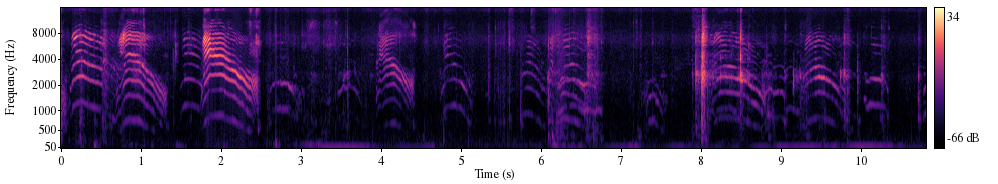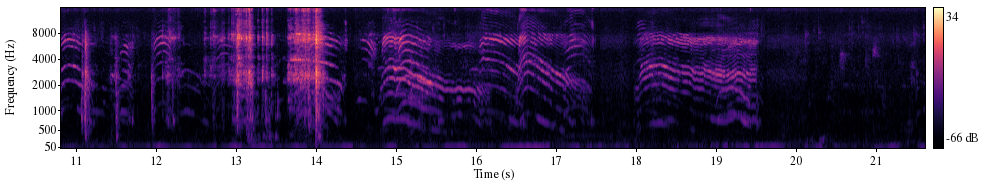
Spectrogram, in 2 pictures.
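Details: Caged kittens trying to escape keep up a dense chorus of thin, rising-and-falling meows, calls overlapping with barely a pause, while low thumps and rattles of the cage sound underneath.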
